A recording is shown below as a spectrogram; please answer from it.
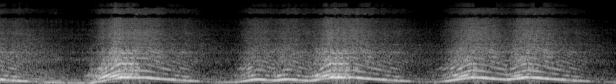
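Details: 2018 Kawasaki Versys 1000, 15,218 miles, just started with the engine temperature still registering, 20°C outside: three crisp throttle blips, revs rising and dropping cleanly with no knocks or rattles; healthy, free-revving engine.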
